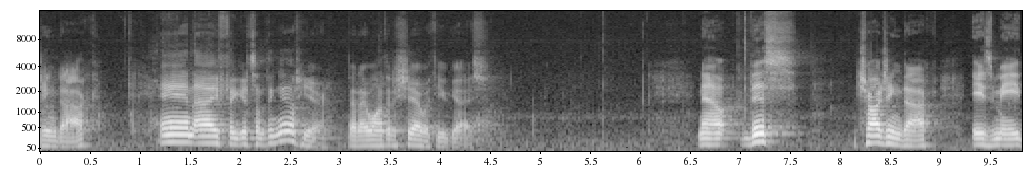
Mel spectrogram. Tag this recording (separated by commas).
Speech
